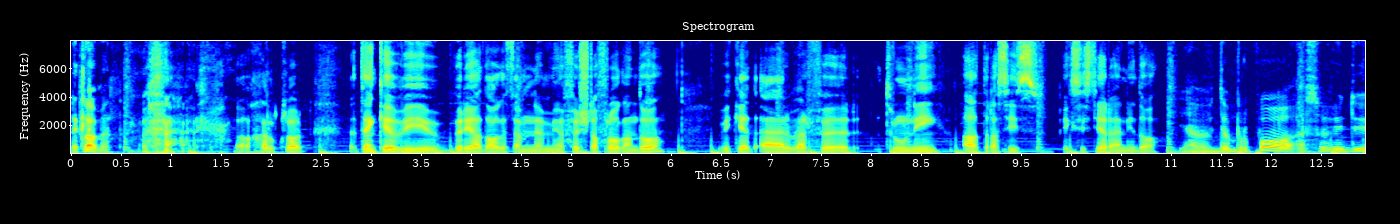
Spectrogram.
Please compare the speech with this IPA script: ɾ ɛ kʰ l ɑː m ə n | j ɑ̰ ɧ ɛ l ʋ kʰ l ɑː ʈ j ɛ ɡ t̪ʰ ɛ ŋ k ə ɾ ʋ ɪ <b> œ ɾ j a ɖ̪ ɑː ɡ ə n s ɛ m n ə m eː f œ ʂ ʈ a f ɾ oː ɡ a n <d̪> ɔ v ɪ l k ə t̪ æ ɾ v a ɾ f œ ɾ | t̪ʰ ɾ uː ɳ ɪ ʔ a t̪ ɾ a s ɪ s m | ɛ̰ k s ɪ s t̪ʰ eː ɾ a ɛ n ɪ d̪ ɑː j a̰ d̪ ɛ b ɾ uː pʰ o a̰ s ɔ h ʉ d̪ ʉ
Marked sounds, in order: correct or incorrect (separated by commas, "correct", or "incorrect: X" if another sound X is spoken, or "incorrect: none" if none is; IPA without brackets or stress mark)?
correct, correct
